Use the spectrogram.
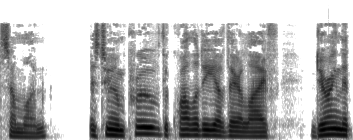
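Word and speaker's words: QALY: a metric called the quality adjusted life year also known by its acronym q a l y pronounced quali in order to help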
